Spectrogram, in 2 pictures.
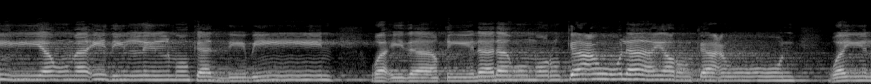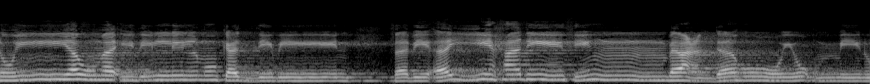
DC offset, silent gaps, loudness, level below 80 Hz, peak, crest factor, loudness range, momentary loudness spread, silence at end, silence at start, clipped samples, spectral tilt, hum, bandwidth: under 0.1%; none; -22 LUFS; -70 dBFS; -6 dBFS; 16 dB; 3 LU; 8 LU; 0 s; 0 s; under 0.1%; -6 dB/octave; none; 8.6 kHz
